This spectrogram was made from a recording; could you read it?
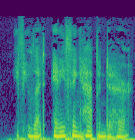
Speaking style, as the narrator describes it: she whispered in my ear

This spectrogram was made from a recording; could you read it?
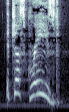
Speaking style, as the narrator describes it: someone shouted

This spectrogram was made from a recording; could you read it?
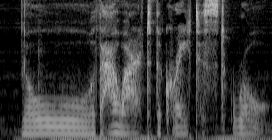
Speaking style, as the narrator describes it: she hissed at Willard

